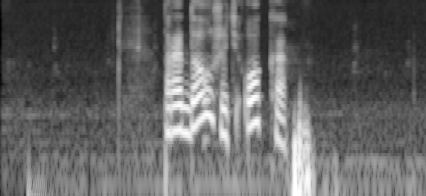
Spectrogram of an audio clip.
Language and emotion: Russian, neutral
